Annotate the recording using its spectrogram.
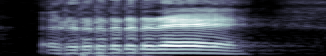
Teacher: जीभ का जो आगे का हिस्सा है ना, वो दांतों से थोड़ा सा ऊपर एक उभरे हुए कठोर भाग मसूड़ों से टकरा कर लौट रहा है, बोलना रै। तो रै में जीभ जहां टकरा रही है दांतों से थोड़ा सा ऊपर उभरे हुए कठोर भाग में, उसको मूर्धा कहते हैं।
